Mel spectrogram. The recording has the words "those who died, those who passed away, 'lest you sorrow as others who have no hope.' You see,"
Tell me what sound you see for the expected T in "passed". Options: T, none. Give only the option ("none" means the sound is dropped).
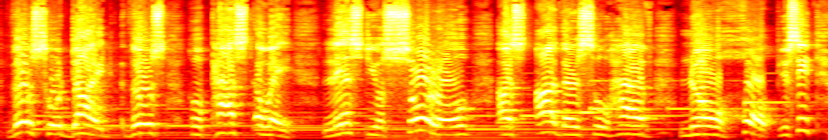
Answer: T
